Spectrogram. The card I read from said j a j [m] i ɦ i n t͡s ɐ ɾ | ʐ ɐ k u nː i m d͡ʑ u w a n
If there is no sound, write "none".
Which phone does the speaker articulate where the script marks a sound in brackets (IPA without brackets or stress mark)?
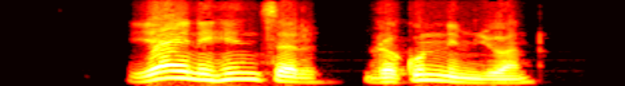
n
